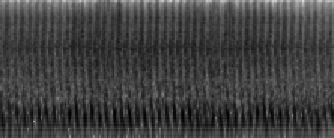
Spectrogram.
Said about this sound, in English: This guy could just shoot me all day.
